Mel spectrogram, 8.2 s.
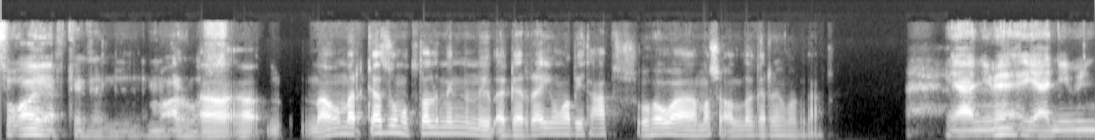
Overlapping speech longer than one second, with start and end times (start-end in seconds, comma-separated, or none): none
